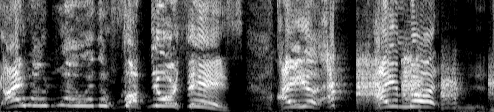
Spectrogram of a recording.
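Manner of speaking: very high, loud, slow-stretched yelling; frantic scream. Retold or imitated. Lost man screams back at Schindler, frantic. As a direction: scream back in helpless frustration.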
